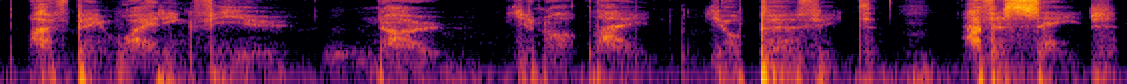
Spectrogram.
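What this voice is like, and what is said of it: Calm soft whisper. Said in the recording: “I'm whispering my bit ... It's calming ... Make sure your mic's turned up so you whisper.”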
